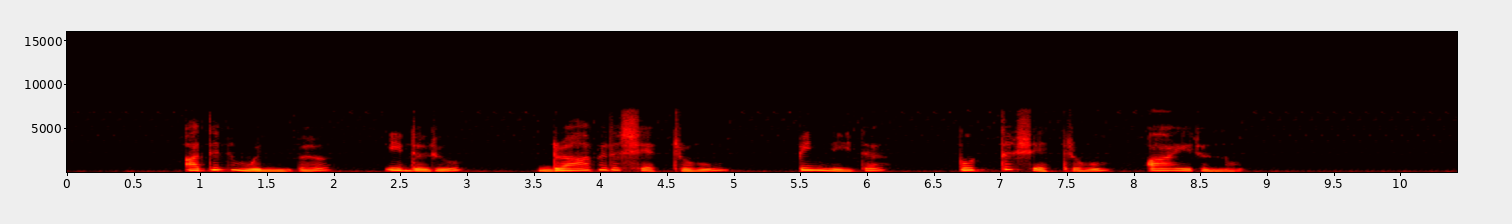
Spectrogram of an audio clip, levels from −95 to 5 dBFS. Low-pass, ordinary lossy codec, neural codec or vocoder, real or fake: 7.2 kHz; none; codec, 16 kHz, 0.9 kbps, LongCat-Audio-Codec; fake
